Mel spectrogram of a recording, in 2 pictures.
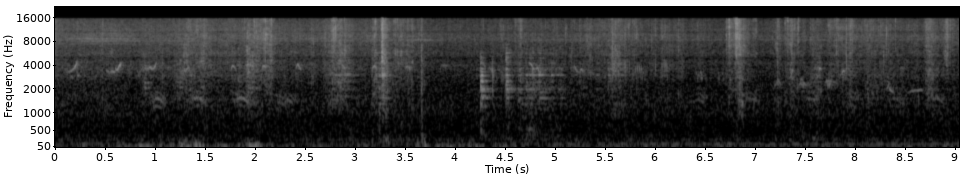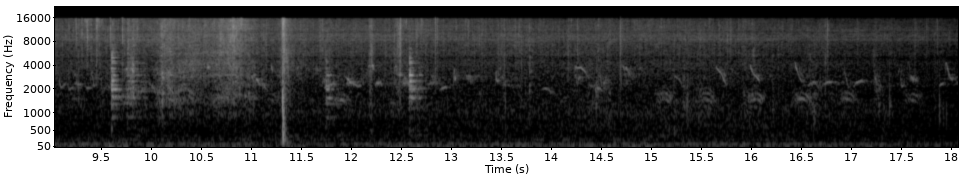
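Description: Quiet outdoor ambience: small birds chirping over and over above a low steady hum, with a few faint clicks and one sharper tick about eleven seconds in.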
